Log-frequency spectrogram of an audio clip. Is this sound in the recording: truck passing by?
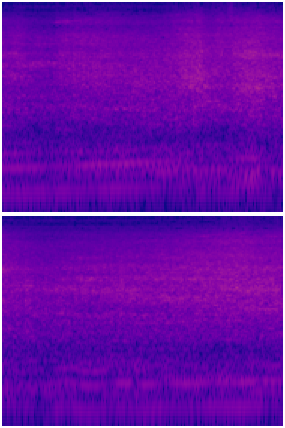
yes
